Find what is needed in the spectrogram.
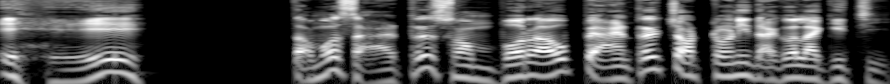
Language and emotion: Odia, disgusted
